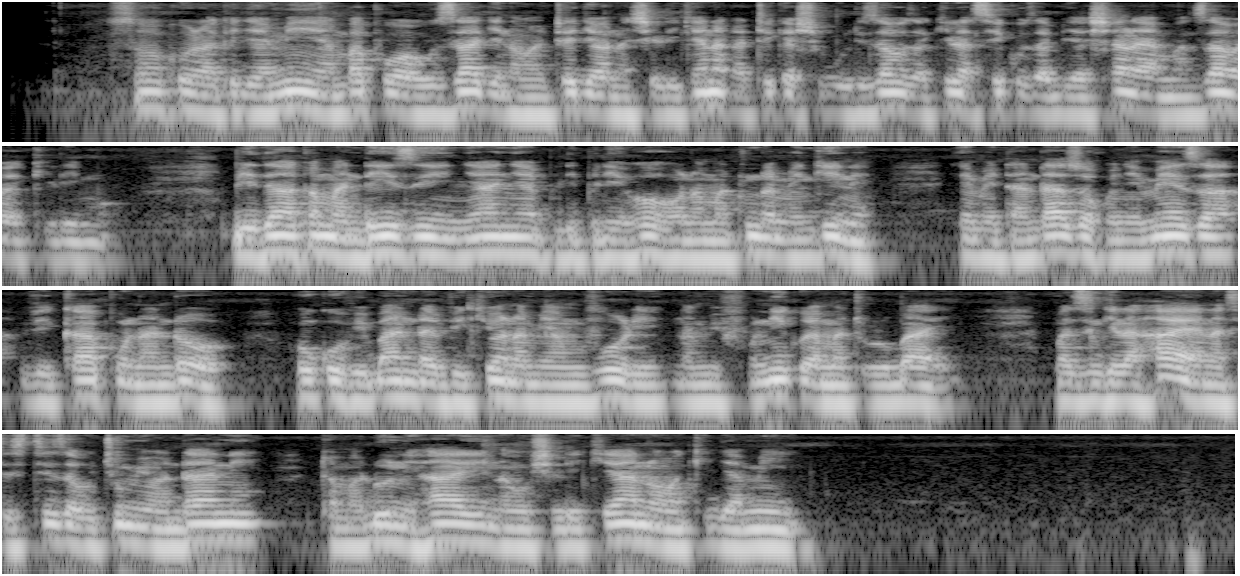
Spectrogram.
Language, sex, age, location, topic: Swahili, male, 25-35, Dar es Salaam, finance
